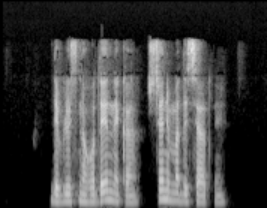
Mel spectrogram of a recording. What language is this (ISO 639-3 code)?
ukr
